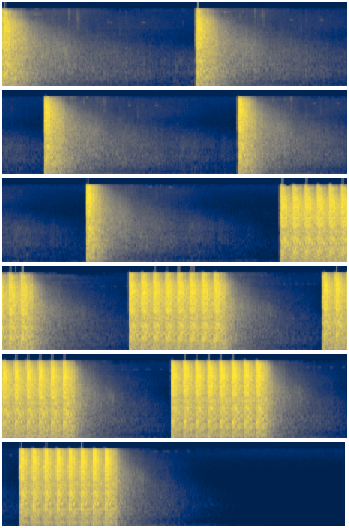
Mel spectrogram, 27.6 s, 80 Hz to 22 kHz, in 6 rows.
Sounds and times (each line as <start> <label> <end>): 12.9 machine gun fire 14.8
15.5 machine gun fire 17.2
18.1 machine gun fire 19.7
20.6 machine gun fire 22.3
23.2 machine gun fire 24.9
